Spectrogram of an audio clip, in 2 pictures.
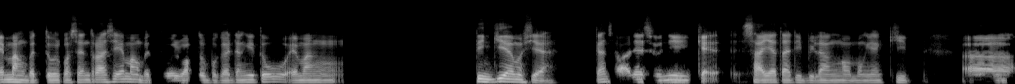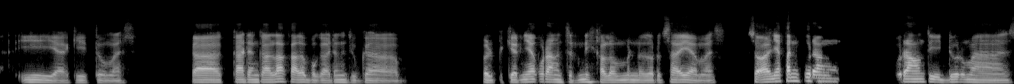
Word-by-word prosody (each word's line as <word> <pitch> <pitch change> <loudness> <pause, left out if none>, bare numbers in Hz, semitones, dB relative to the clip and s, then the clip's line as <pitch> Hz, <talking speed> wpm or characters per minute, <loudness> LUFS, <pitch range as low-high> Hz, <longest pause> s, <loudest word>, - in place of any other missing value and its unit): Emang 110 -1 +4
betul 100 0 0
konsentrasi, 105 +3 0
emang 120 -2 0
betul 100 +2 -5
waktu 95 - -5
begadang 95 +2 -2
itu 105 +2 -1 0.3
emang 100 +1 0 1.6
tinggi 135 +1 +5
ya - - +5
Mas 110 -1 -1
ya. 85 0 0 0.4
Kan 115 - +2
soalnya 115 -1 +1
sunyi 95 +3 -1 0.2
kayak - - +1 0.3
saya 100 +1 +4
tadi 100 0 +1
bilang 95 0 -2
ngomongnya 95 0 -4
git 100 -2 -4 0.6
eee, 90 -1 +1 0.3
iya 100 -4 0 0.2
gitu 95 -2 -6
Mas. 85 0 -6 0.7
Eee, 105 0 +6 0.2
kadangkala 110 +2 +3
kalau 110 0 +3
begadang 95 +2 -1
juga 95 +1 -4 1.1
berpikirnya 105 +3 +2
kurang 115 -2 +3
jernih 110 +3 -2
kalau 100 0 +2
menurut 100 -1 -2
saya 105 -1 +5
Mas. 90 0 -4 0.3
Soalnya 125 +4 +6
kan 165 +1 +7
kurang, 150 -4 +4 0.7
kurang 130 -1 +5
tidur 115 -2 0
Mas. 100 -2 -1
100 Hz, 130 wpm, -24 LUFS, 95-110 Hz, 1.6 s, kan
